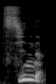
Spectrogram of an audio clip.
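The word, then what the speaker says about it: Qin: Alors déjà, je voulais commencer par le commentaire de Ami, donc sur King Odamu, qui m'a dit, pour info, on ne dit pas Kin, mais Tsin. Le i se prononce, hein, donc voilà, pas de sein, pas de choix, un truc comme ça.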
